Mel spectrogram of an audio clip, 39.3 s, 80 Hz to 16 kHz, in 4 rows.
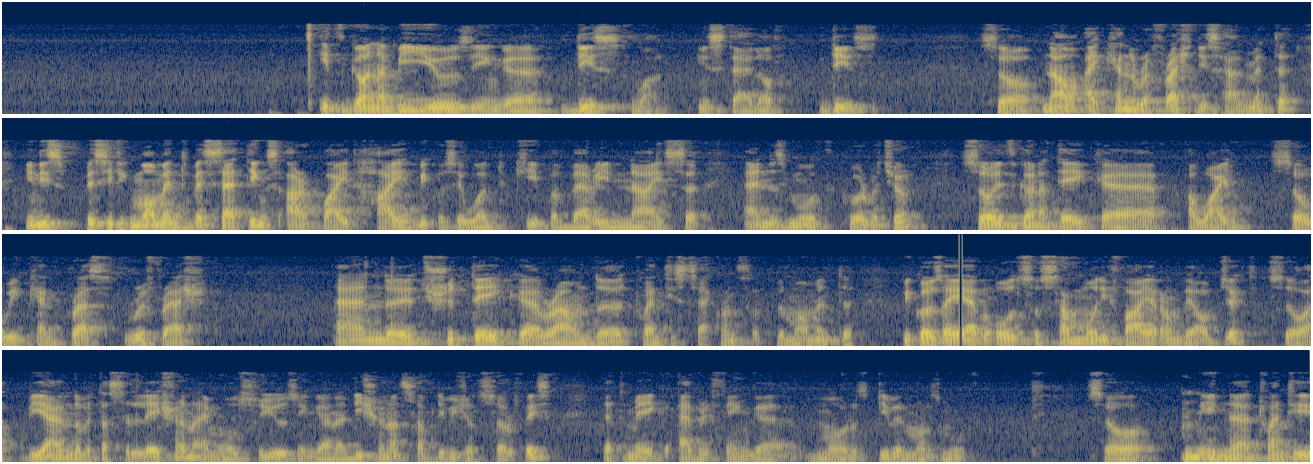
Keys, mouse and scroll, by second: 0.3-0.9 drag, 2.2 Tab, 3.9 click, 6.0 click, 7.6 click, 8.3 scroll up 2, 8.7-9.3 shift+middle drag, 9.3-9.8 scroll up 4, 9.8-12.8 shift+middle drag, 13.3-15.0 middle drag, 15.0 KP_Decimal, 15.8-21.1 middle drag, 21.1-39.2 drag.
